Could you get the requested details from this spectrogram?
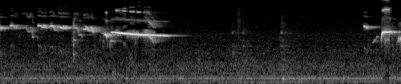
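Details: Red avadavat lure song for bird trapping: thin, high whistled notes sliding downward in a short twittering phrase, a quiet pause, then a bright squeaky whistle returning at the end.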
